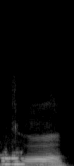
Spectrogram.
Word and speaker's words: comb: সো এটাকে বি উচ্চারণ করা যাবে না, ঠিক আছে? বলতে হবে কম।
